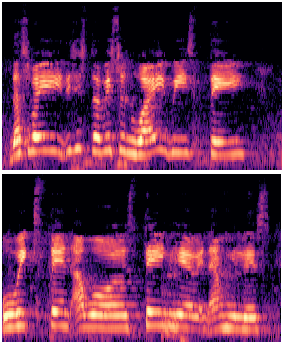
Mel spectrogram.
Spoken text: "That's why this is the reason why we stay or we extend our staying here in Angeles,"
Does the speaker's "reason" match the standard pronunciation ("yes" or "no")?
no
